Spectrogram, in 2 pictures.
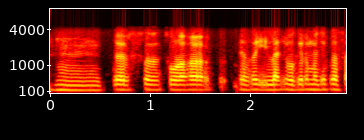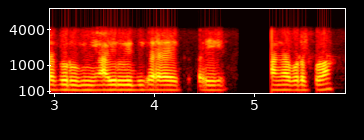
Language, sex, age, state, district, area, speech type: Marathi, male, 30-45, Maharashtra, Gadchiroli, rural, conversation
